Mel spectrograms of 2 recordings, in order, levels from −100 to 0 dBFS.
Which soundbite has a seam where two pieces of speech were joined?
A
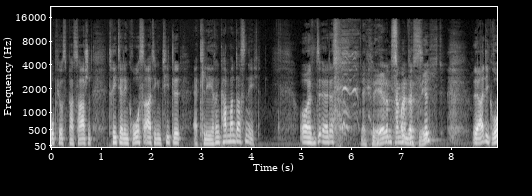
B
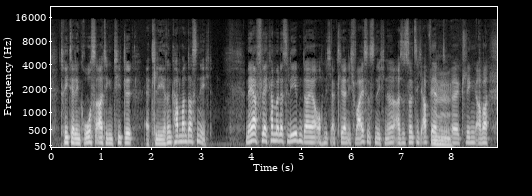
B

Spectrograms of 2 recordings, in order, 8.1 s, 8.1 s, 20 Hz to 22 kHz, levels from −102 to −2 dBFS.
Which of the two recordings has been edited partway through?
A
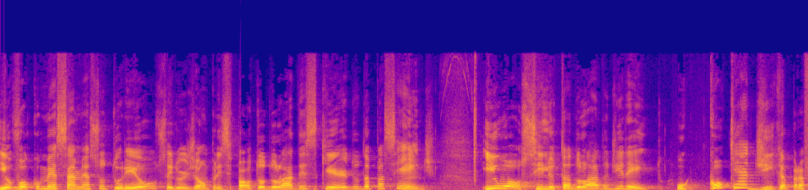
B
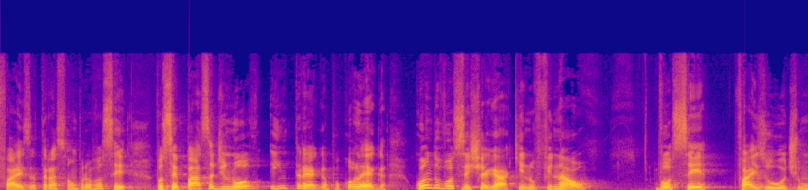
A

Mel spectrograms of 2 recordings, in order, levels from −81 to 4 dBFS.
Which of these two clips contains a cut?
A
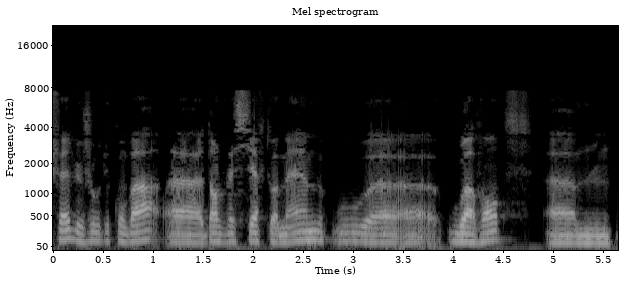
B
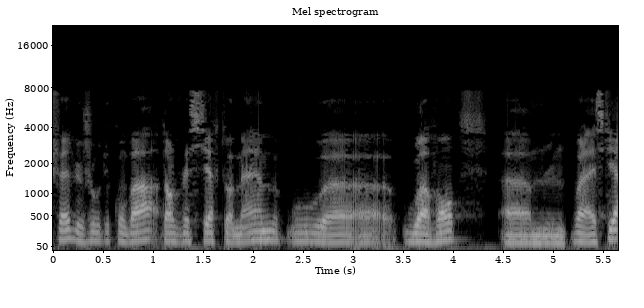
B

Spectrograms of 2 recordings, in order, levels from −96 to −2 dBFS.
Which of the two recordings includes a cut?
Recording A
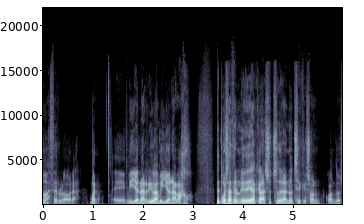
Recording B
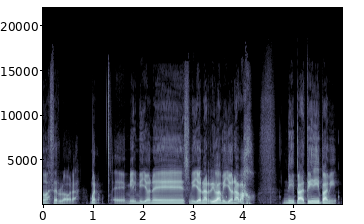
A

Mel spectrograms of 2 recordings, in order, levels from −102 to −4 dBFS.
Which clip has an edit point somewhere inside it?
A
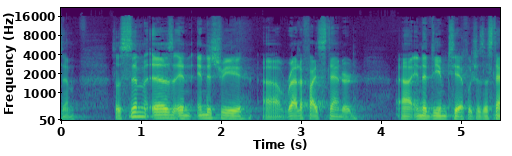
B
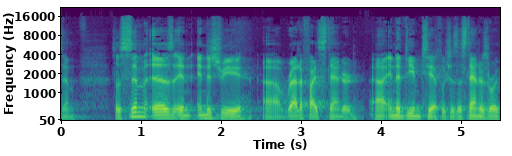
B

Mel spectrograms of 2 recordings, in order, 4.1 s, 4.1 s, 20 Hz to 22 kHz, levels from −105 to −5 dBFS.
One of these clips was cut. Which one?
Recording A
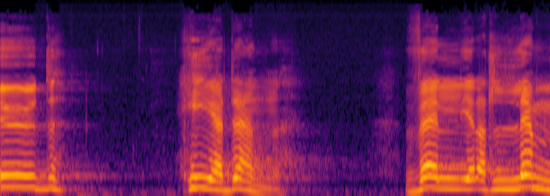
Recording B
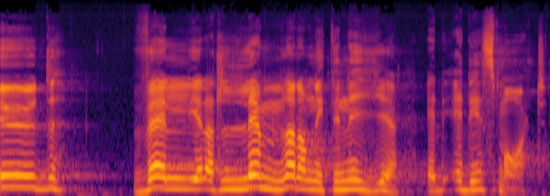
B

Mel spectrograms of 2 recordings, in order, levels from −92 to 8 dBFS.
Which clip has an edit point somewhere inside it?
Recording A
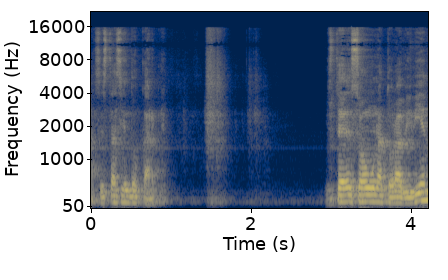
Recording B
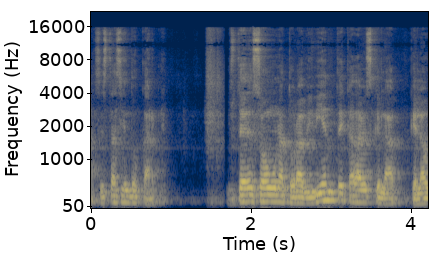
B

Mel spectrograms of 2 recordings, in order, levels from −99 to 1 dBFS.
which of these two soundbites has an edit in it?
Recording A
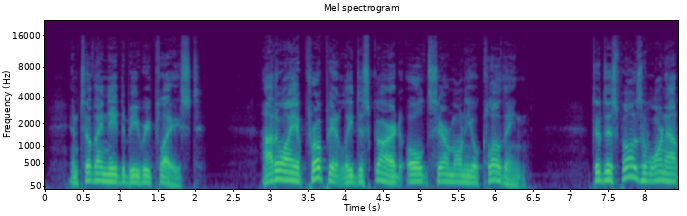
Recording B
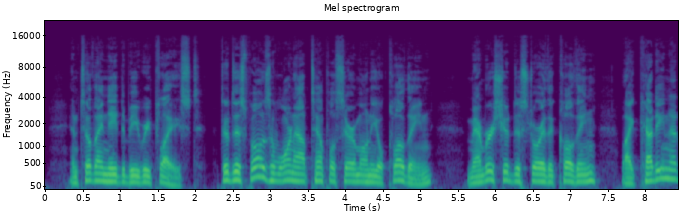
B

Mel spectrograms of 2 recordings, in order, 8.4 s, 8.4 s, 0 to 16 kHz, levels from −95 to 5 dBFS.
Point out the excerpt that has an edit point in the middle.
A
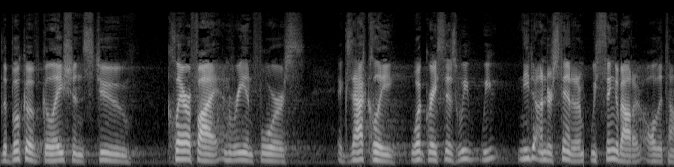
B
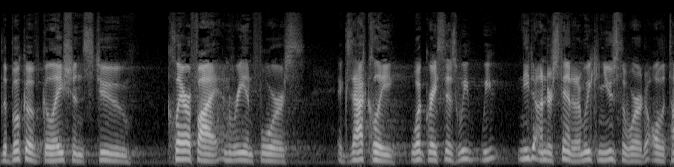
A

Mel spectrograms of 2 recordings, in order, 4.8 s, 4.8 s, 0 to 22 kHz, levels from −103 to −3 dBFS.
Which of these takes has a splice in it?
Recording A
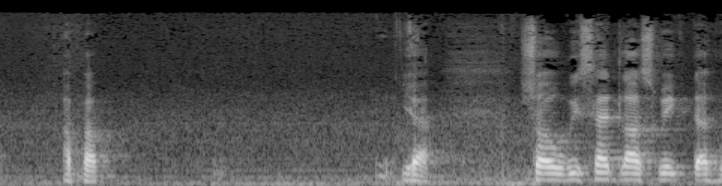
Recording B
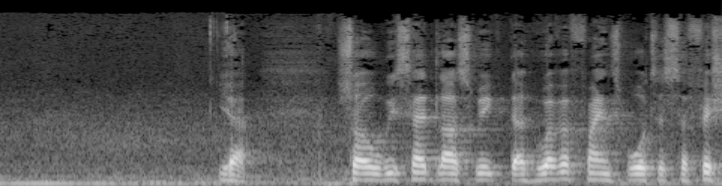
A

